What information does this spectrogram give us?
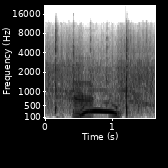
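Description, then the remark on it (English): A short burst of applause, a steady rush of clapping with a couple of sharper claps, while a rising-then-falling whoop or cheer sounds over it in the middle. “But round of applause for all these guys.”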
